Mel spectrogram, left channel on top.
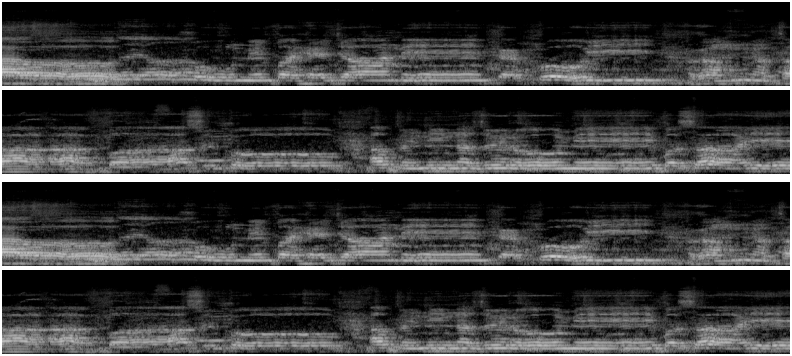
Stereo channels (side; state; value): both; identical; correlation 1.00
